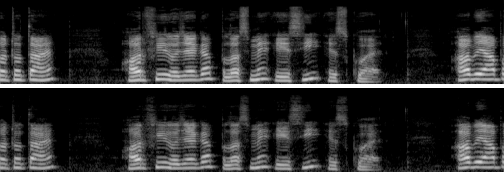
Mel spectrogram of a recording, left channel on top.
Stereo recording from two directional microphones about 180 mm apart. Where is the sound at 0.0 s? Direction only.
35° left (ahead or behind).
